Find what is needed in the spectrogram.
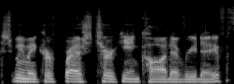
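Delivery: ordinary talk, nothing marked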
